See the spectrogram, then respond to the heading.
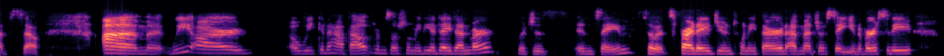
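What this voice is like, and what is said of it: Hoarse, worn-out voice. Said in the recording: “My voice is still a wreck from having the lovely cold that our whole office had.”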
